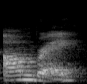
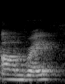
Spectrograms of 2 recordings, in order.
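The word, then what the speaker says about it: hambre: okay so repeating tener ombre and that a that H is silent so it just sounds like it starts with an A tener ombre which is to be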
